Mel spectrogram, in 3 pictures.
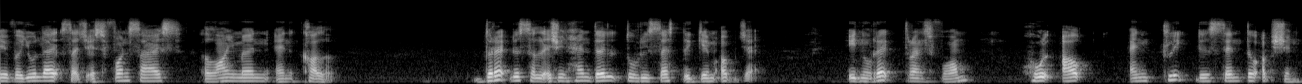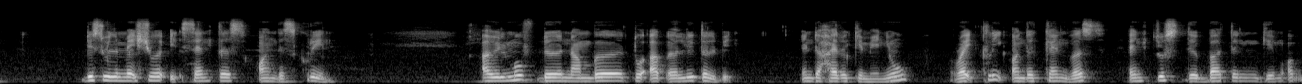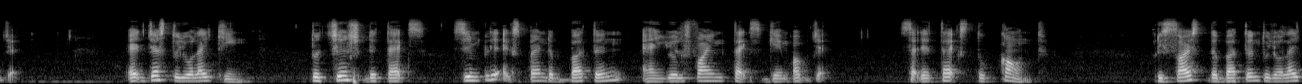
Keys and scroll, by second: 29.7 f, 35.5-37.5 typing.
